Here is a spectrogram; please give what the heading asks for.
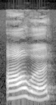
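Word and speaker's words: hour: now notice the word our and honest so in both these words h is silent so our and honest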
